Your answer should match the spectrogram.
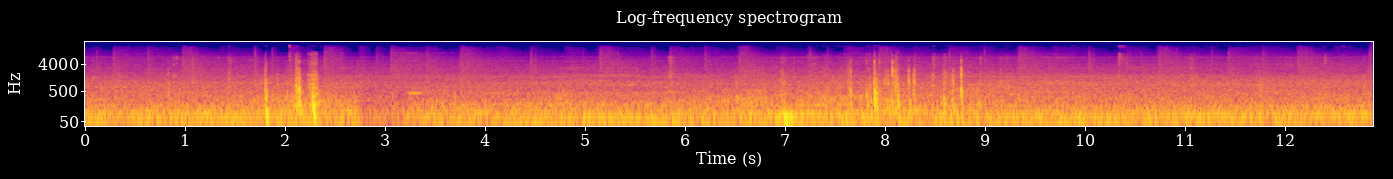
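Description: Steady low outdoor rumble, with two short clusters of sharp clicks and knocks, one about two seconds in and another about eight seconds in.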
